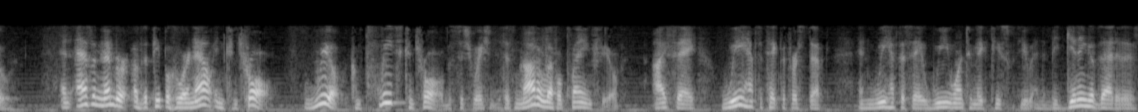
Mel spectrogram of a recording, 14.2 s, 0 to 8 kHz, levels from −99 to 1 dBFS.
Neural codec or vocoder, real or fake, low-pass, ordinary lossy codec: none; real; 7.2 kHz; AAC, 16 kbps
